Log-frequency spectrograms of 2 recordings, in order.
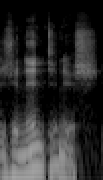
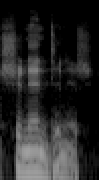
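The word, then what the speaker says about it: Xunantunich: And they said in Mayan the X is pronounced like sh. So, it's like Shannonish.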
